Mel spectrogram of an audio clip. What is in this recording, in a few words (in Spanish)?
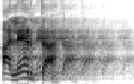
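Announcer alert, Spanish; "¡Alerta!"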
